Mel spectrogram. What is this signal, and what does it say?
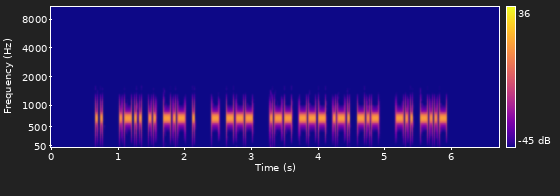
Morse code, heard as a keyed tone, about 33 wpm, 700 Hz. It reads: I LIKE TO WORK DX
